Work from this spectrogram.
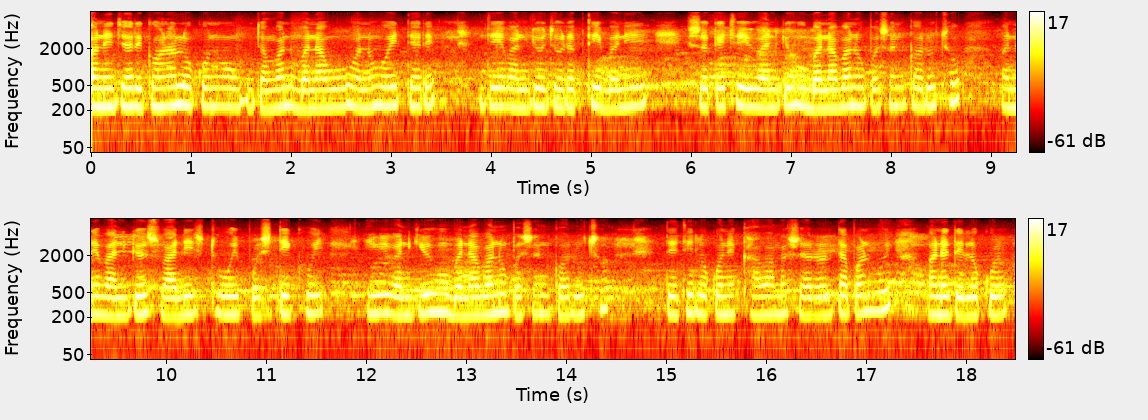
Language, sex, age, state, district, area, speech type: Gujarati, female, 18-30, Gujarat, Valsad, rural, spontaneous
